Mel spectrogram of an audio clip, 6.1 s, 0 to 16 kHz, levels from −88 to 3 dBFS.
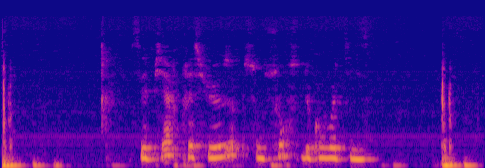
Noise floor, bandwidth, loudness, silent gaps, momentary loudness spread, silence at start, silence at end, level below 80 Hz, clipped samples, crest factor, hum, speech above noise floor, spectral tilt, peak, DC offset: -59 dBFS; 10.5 kHz; -29 LUFS; none; 19 LU; 0.05 s; 0.1 s; -34 dBFS; under 0.1%; 20 dB; none; 31 dB; -8.5 dB/octave; -10 dBFS; under 0.1%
